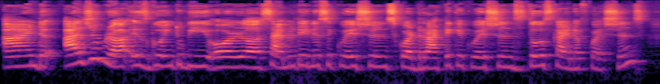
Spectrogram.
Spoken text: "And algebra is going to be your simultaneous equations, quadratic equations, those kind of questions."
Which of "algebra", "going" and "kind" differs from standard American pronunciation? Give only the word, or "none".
none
